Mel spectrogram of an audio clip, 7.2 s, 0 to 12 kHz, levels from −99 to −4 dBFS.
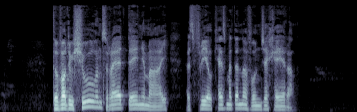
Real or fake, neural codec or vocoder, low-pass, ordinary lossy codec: real; none; 9.9 kHz; MP3, 48 kbps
